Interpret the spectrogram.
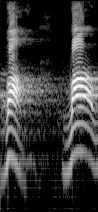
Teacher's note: जब बोलेंगे तो ऊपर का दांत नीचे का होठ, इसलिए इसको क्या कहते हैं, दंतोष्ठ। दांत और होठ का इसमें सहारा लिया गया है मित्रों।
